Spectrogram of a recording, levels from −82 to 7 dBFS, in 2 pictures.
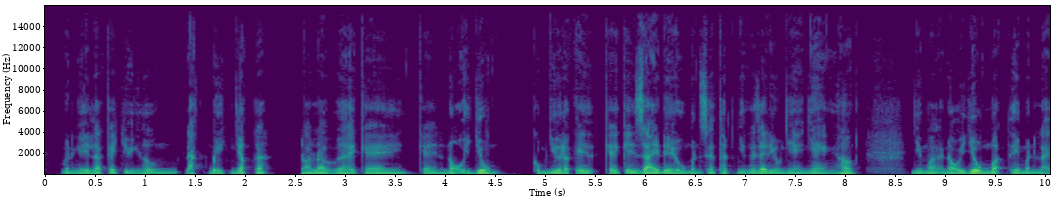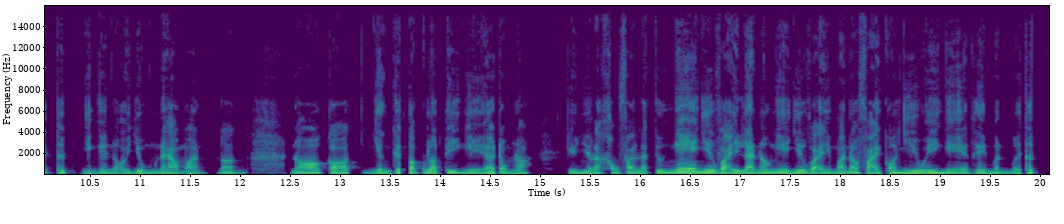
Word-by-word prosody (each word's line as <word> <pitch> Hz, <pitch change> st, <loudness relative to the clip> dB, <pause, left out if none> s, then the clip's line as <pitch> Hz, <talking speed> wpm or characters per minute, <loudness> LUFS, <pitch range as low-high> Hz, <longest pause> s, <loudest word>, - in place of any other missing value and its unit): Mình 110 Hz, -2 st, -5 dB
nghĩ 100 Hz, +3 st, 0 dB
là 130 Hz, -1 st, +1 dB
cái 145 Hz, -, -2 dB
chuyển 105 Hz, -4 st, -6 dB
hướng 155 Hz, +5 st, -4 dB
đặc 105 Hz, -, -2 dB
biệt 100 Hz, +4 st, -1 dB
nhất 165 Hz, +5 st, +1 dB
á, 180 Hz, -1 st, +2 dB, 0.4 s
đó 135 Hz, 0 st, -1 dB
là 105 Hz, -9 st, +2 dB
về 95 Hz, -1 st, -2 dB
cái 140 Hz, +5 st, -2 dB
cái 145 Hz, +1 st, -4 dB
nội 130 Hz, +1 st, -2 dB
dung 125 Hz, -3 st, +5 dB, 0.4 s
cũng 100 Hz, -, -6 dB
như 125 Hz, -2 st, +2 dB
là 105 Hz, -, +1 dB
cái 140 Hz, +6 st, -1 dB
cái 145 Hz, -1 st, -1 dB
cái 145 Hz, 0 st, 0 dB
giai 120 Hz, -3 st, +5 dB
điệu. 100 Hz, 0 st, +1 dB
Mình 100 Hz, -2 st, -4 dB
sẽ 115 Hz, +4 st, -3 dB
thích -, -, -3 dB
những 105 Hz, +2 st, -6 dB
cái 135 Hz, -, -1 dB
giai 125 Hz, -1 st, +5 dB
điệu 95 Hz, 0 st, -1 dB
nhẹ 100 Hz, +2 st, -4 dB
nhàng 95 Hz, -4 st, -4 dB
hơn, 110 Hz, 0 st, +1 dB, 0.6 s
nhưng 115 Hz, -1 st, -2 dB
mà 100 Hz, 0 st, -2 dB
nội 100 Hz, +1 st, +1 dB
dung 130 Hz, +2 st, +6 dB
á 145 Hz, -, +3 dB
thì 105 Hz, -, -1 dB
mình 95 Hz, -1 st, -2 dB
lại 90 Hz, -3 st, -6 dB
thích -, -, -1 dB
những 105 Hz, -1 st, -8 dB
cái 135 Hz, +2 st, -2 dB
nội 105 Hz, -4 st, -4 dB
dung 110 Hz, -2 st, -1 dB
nào 95 Hz, -1 st, 0 dB
mà 95 Hz, -1 st, -5 dB, 0.2 s
nó 145 Hz, +1 st, -3 dB, 0.6 s
nó 150 Hz, +7 st, +2 dB
có 150 Hz, +3 st, +3 dB, 0.2 s
những 105 Hz, +1 st, -2 dB
cái 160 Hz, -, +2 dB
tầng 120 Hz, -6 st, +3 dB
lớp 125 Hz, +7 st, +2 dB
ý 140 Hz, +3 st, +2 dB
nghĩa 95 Hz, -, -2 dB
ở 140 Hz, -, +4 dB
trong 110 Hz, -5 st, -2 dB
nó. 130 Hz, +3 st, -2 dB, 0.4 s
Kiểu 105 Hz, -, -4 dB
như 135 Hz, +2 st, -1 dB
là, 105 Hz, -4 st, -1 dB
không 135 Hz, +7 st, -5 dB
phải 105 Hz, 0 st, -2 dB
là 105 Hz, -4 st, -1 dB
cứ 150 Hz, +9 st, -1 dB
nghe 150 Hz, -4 st, +5 dB
như 140 Hz, -1 st, +6 dB
vậy 105 Hz, -2 st, +4 dB
là 100 Hz, -2 st, +4 dB
nó 140 Hz, +9 st, +1 dB
nghĩa 105 Hz, -7 st, +2 dB
như 135 Hz, -4 st, +4 dB
vậy, 105 Hz, -1 st, +1 dB
mà 100 Hz, 0 st, 0 dB
nó 145 Hz, +3 st, +2 dB
phải 110 Hz, -3 st, -1 dB
có 150 Hz, +5 st, 0 dB
nhiều 115 Hz, -10 st, +4 dB
ý 135 Hz, +7 st, +5 dB
nghĩa 110 Hz, -4 st, 0 dB
thì 115 Hz, -6 st, 0 dB
mình 100 Hz, 0 st, -4 dB
mới 135 Hz, +4 st, -2 dB
thích, 185 Hz, +4 st, 0 dB
115 Hz, 265 wpm, -24 LUFS, 100-140 Hz, 0.6 s, dung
